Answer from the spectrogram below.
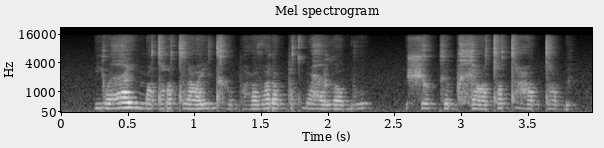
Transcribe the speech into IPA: j o ʕ i m e dˤ ɯ ɾ a tˤ l ɔ j i dʱ ɤ bʱ ɔ ðˤ ɤ ɾ ɔ p ɯ tˤ b ɔ ʕ u l ɔ b u | ʃ ɤ k ɛ b x e tˤ u tˤ ɦ i b dˤ e b

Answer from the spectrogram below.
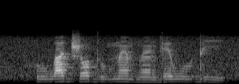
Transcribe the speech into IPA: h u˨ w a˨˦ d͡ʒ ɔ˧ d u˨ m ɛ̃˧ b ɛ̃˨ ɡ e˨˦ w u˦ d i˦˨

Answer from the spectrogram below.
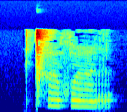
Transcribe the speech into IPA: ǀʰ ə̃ː χʷ ə̃ː r

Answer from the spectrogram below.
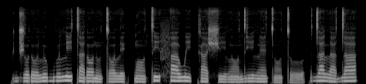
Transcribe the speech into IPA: d͡ʒ o˧ ɾ o˧ l u˦ b u˦ l i˦ t a˧ ɾ ɔ˧ ɾ ũ˨ t ɔ˨˦ l e˧ k͡p ɔ̃˧ t i˦ f a˦ w i˦˨ k a˧ ʃ i˧ l ɔ̃˧ d i˦ l ɛ̃˧ t ɔ̃˨ t o˨ | d a˦ l a˧ d a˦

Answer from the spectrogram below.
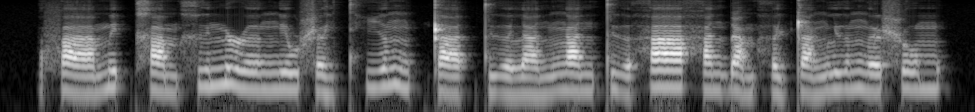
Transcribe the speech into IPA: f aː˨˩˨ m e˦˥ t̚ x a˨˩ m x ɨ˧˥ n ɹ əː˧ ŋ e˧ w ʂ ə˨˩˨ j t̪ʰ i˧˥ ə̯ ŋ ə˨˩ k̚ ʈ aː˨˩ t̚ t̪ ɨ˨˩ ə̯ l a˨˩˦ n ŋ a˧ n t̪ ɨ˨˩˨ ə̯ h aː˧ h a˧ n ɗ a˨˩˦ m h ə˨˩˨ j ʈ a˨˩˦ ŋ l ɨ˧˥ ə̯ ŋ əː˧˥ ʂ o˧ m

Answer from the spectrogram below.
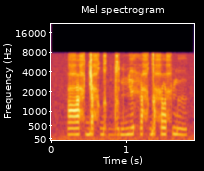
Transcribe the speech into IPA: ʕ a ħ ɟ e ħ ɡ ɵ ɡ d o d ɲ e h e ħ ɡ ɨ ħ o ħ m ɨ

